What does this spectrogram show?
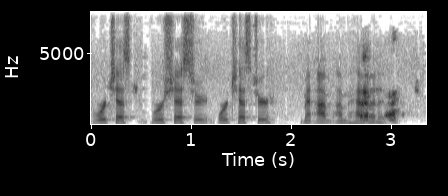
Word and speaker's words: Worcester: So, Wormtown Brewery in can you pronounce Worcester? Man, I'm having it's hard. Worcester. Worcester.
